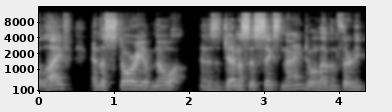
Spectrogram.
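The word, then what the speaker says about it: נֹחַ: Hebrew the name Noah is spelled with a het at the end and and is pronounced Noah Noah's name comes from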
